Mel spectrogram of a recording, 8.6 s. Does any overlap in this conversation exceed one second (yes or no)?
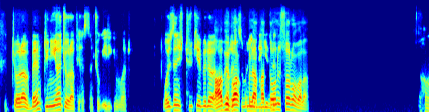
yes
